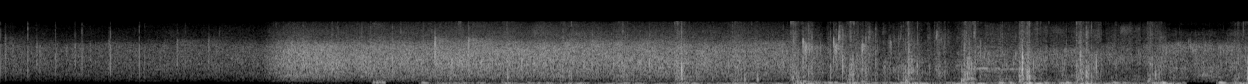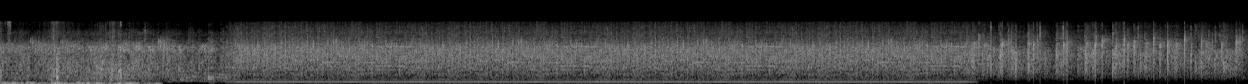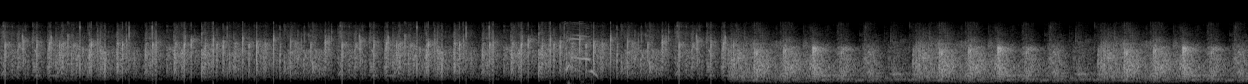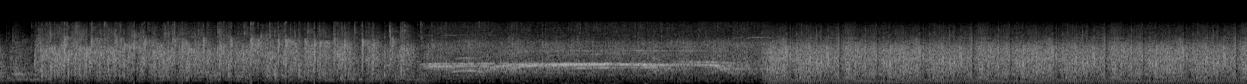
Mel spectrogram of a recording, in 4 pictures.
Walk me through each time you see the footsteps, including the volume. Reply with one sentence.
The footsteps can be heard from 3.7 to 14.1 s, getting louder then quieter.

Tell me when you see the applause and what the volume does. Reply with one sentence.
You can hear the applause from 0.0 to 49.8 s, at a steady volume.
